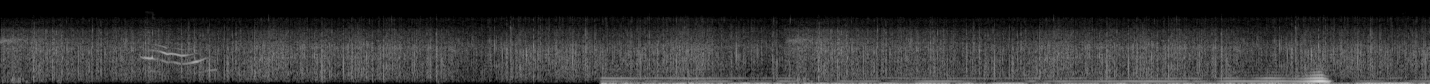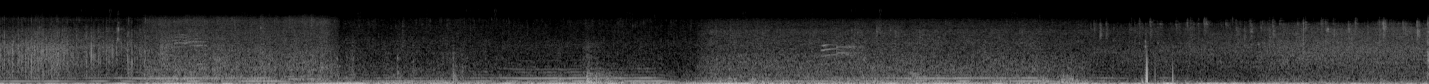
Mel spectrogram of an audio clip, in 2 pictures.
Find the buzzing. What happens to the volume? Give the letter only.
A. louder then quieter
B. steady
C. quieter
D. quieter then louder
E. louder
A.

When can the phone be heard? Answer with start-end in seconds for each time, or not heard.
not heard.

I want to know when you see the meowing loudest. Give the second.
2 s.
